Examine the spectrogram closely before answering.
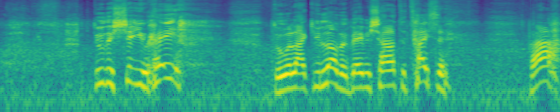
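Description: A man speaks loudly and with animation, close by, outdoors.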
